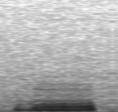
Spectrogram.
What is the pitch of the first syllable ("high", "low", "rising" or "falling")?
high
